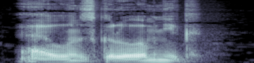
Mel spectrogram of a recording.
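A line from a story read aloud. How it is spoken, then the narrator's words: Gnome chuckling. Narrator (Russian): хохотнул один из гномов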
